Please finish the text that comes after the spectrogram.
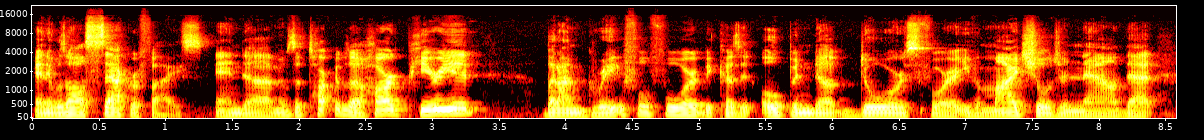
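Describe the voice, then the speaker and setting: A man in his thirties from the southern United States, a podcast guest telling his life story in an earnest, reflective way, a little hoarse today. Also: fairly low pitch, animated, a little fast. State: slightly hoarse. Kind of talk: casual interview talk.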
